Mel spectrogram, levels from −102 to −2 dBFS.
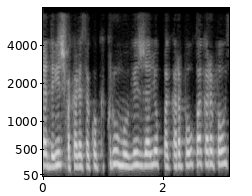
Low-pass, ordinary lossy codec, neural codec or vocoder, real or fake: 7.2 kHz; AAC, 32 kbps; codec, 16 kHz in and 24 kHz out, 1 kbps, XY-Tokenizer; fake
